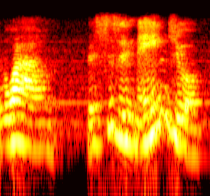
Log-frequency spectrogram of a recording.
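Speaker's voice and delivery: retold amazement. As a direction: marvel out loud at an angel. Retold amazed thought on seeing angel.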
